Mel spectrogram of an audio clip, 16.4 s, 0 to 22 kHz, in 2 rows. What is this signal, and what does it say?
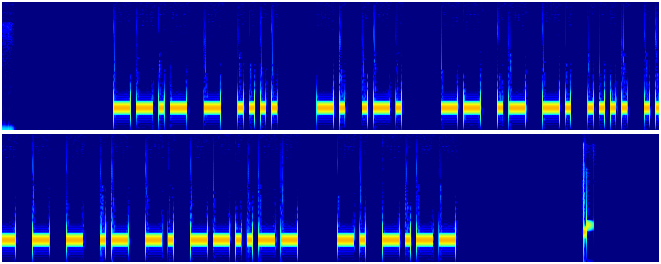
Morse code, heard as a keyed tone, about 17 wpm, 700 Hz. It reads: QTH NR MANHATTAN, NY
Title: Practice QSO - Exchange 1 - Beginning - 17wpm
